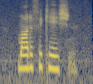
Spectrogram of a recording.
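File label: "modification", American English; pronunciations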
